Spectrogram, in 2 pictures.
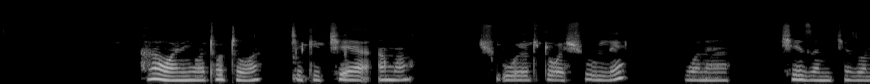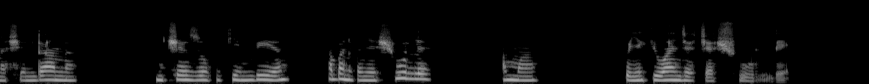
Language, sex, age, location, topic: Swahili, female, 25-35, Nairobi, education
